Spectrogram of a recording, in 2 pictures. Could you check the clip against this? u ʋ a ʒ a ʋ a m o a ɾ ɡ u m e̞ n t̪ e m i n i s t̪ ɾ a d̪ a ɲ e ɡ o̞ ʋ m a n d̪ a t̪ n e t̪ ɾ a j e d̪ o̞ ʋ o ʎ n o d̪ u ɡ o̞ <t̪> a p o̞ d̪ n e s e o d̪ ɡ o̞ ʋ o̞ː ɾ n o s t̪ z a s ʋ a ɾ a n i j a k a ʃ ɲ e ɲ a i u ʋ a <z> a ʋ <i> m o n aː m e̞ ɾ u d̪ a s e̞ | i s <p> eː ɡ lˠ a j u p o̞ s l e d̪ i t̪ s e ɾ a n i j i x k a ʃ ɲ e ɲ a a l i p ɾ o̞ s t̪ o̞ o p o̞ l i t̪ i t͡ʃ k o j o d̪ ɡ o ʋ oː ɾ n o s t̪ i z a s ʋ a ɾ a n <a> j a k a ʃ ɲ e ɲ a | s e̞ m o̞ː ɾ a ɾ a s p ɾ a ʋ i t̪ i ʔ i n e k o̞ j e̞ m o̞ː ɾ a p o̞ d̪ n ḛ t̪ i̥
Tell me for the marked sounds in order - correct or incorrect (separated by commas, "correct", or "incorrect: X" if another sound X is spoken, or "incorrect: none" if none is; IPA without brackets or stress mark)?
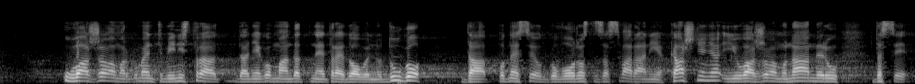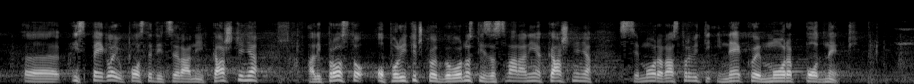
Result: incorrect: d̪, incorrect: ʒ, incorrect: a, correct, incorrect: i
